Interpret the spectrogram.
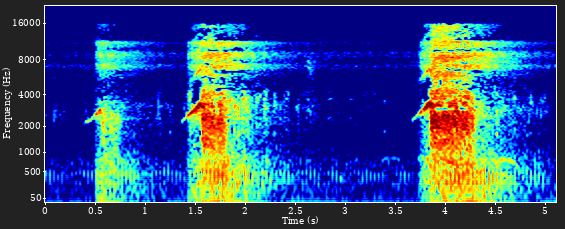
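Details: Lone mourning dove chick in a wild nest, calling while looking for its mother: three breathy, hissing bursts, each opening with a short rising squeak, spaced about one to two seconds apart.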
